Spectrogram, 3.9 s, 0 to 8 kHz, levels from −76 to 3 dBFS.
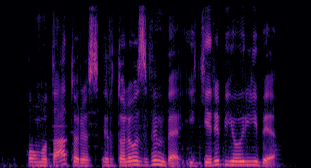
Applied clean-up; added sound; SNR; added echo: neural mask model RNNoise.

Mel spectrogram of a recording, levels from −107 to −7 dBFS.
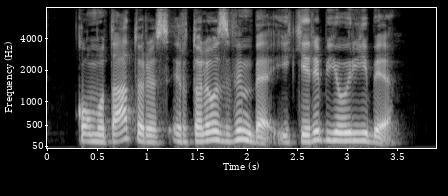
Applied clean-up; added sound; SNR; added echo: none; none; none; none.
